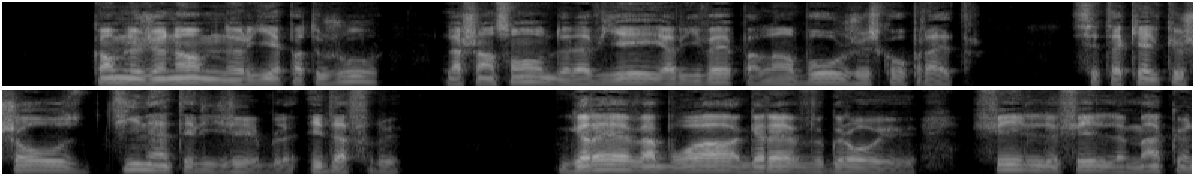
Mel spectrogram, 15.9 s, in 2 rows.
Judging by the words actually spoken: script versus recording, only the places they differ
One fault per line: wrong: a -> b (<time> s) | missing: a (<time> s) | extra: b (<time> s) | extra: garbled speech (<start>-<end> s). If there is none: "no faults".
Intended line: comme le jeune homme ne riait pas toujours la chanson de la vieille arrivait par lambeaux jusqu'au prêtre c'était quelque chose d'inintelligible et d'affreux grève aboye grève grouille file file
no faults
